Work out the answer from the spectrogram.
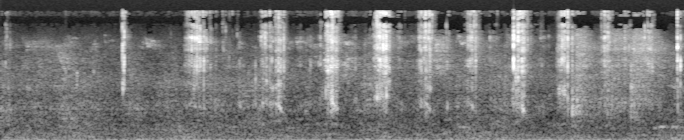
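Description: Crisp crunching and chewing of deep-fried bullfrog: irregular crunches, several per second, starting about two seconds in.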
